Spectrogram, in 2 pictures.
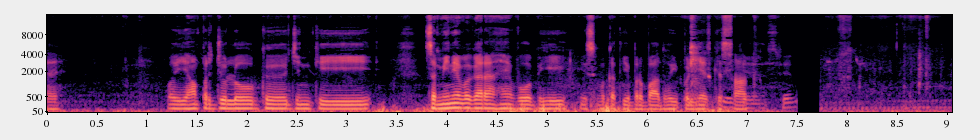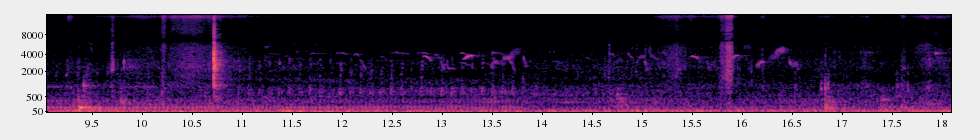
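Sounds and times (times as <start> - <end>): small birds chirping: 6.8 - 18.0
low rumble: 7.8 - 18.0.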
